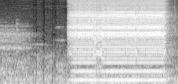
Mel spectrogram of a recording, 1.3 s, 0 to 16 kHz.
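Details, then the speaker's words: Westbury Wyvern open-crank model stationary engine, probably built around 1985, bolted to a workbench: with the buzz coil connected to the contact breaker on the side shaft, a short, sharp, steady rasping buzz starts and stops cleanly, showing normal buzz coil operation. "connected up the buzz coil to the contact breaker on the side shaft and if we click the lead on you'll notice the brass"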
